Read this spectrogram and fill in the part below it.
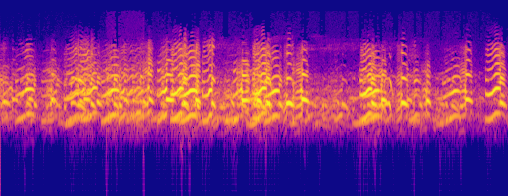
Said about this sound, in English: Let's listen one more time to the cackling geese.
